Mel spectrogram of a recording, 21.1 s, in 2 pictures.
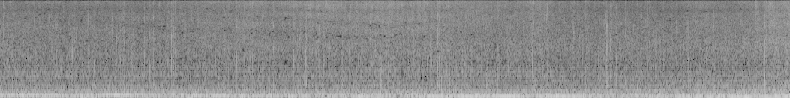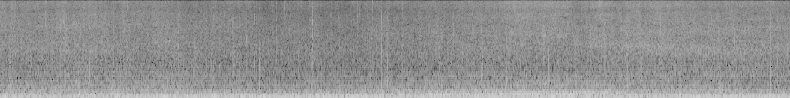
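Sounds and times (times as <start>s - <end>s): sharp drip ticks: 0.0s - 21.0s
steady rain on pavement: 0.0s - 21.0s.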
